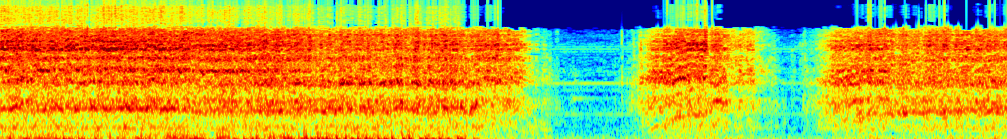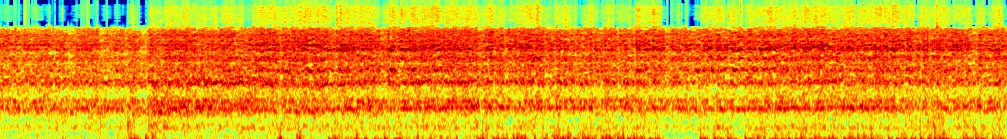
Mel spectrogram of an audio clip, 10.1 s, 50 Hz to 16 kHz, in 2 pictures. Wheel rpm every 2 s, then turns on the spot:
210, 70, 180, 230, 230.
2-4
